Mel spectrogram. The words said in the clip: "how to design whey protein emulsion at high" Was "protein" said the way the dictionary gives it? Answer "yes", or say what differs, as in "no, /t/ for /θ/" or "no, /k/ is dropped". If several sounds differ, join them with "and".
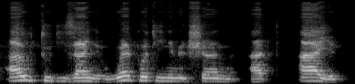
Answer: no, /ɹ/ is dropped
